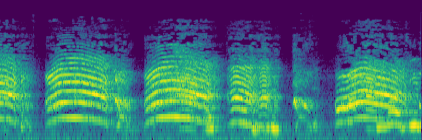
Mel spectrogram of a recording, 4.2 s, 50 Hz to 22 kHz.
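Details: Newborn baby boy born today by normal delivery, weight 3400 g, in hospital: strong, rhythmic, full-voiced bursts of crying with short breaths between; normal newborn cry.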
